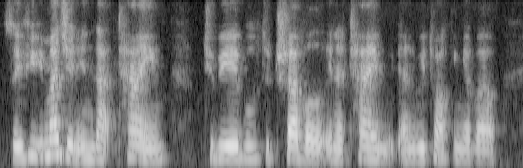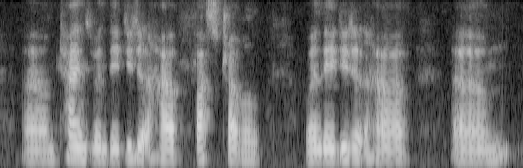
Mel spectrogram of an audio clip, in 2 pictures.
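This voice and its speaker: A middle-aged woman teaching a Quran lesson over a video call, explaining slowly with many fillers and restarts. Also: medium pitch, mellow.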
